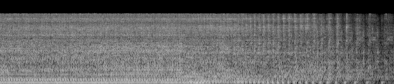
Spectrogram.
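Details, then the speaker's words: 1983 Honda ATC185S three-wheeler single-cylinder engine after the first start following sitting: runs even and crisp, then slows to steady separate beats at low idle; no smoke, no bottom-end knock, valves sound good, normal running. "all right well i'm not seeing any smoke no bad sound from the motor when you idle and down that low"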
